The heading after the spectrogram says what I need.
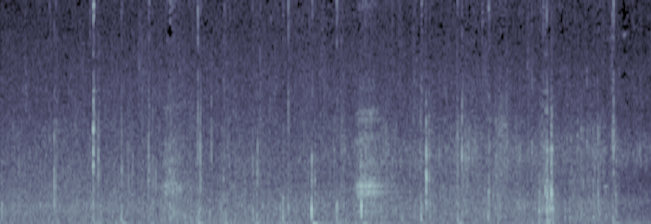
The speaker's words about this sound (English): I would even consider holidaying here, but not for this weather. I should go inside. The rain's getting stronger.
